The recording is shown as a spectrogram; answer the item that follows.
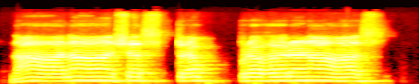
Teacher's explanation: Here the visarga will have to be pronounced as sa because next letter is sa.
